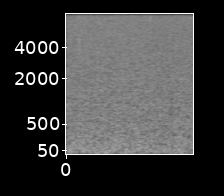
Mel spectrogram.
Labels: {"label": "ambient", "recorder": "HydroMoth"}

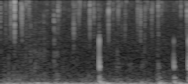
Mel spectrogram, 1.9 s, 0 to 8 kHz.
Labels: {"label": "biophony, knock", "recorder": "SoundTrap 300"}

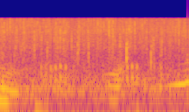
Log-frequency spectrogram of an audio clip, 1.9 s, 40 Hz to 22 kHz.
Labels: {"label": "biophony", "recorder": "SoundTrap 300"}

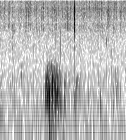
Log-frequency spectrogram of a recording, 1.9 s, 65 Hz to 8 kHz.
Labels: {"label": "biophony, growl", "recorder": "SoundTrap 600 or HydroMoth"}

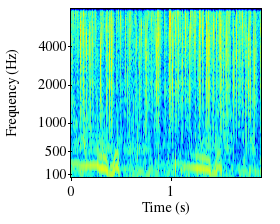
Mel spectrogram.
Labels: {"label": "biophony, cascading saw", "recorder": "SoundTrap 600 or HydroMoth"}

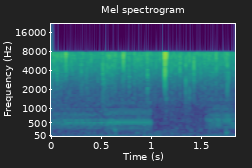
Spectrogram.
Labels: {"label": "biophony, croak", "recorder": "SoundTrap 500"}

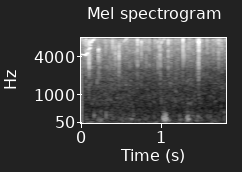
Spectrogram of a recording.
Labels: {"label": "biophony, dolphin", "recorder": "SoundTrap 500"}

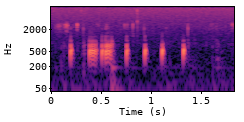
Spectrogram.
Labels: {"label": "biophony, knock croak", "recorder": "SoundTrap 300"}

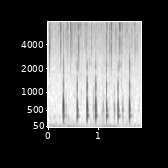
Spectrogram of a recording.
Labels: {"label": "biophony, knock croak", "recorder": "SoundTrap 300"}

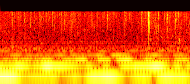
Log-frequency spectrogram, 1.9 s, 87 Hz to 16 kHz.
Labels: {"label": "biophony, midshipman", "recorder": "SoundTrap 500"}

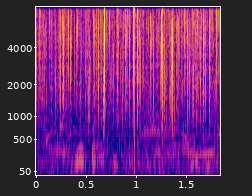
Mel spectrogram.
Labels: {"label": "biophony, cascading saw", "recorder": "SoundTrap 600 or HydroMoth"}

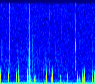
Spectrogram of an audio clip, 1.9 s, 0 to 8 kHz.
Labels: {"label": "biophony, knock croak", "recorder": "SoundTrap 300"}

